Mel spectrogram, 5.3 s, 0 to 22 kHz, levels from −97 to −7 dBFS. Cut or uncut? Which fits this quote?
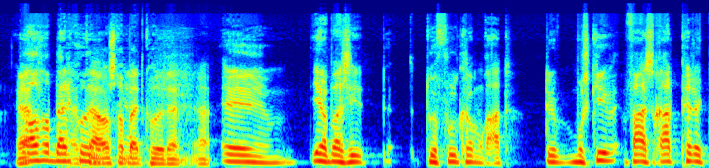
uncut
